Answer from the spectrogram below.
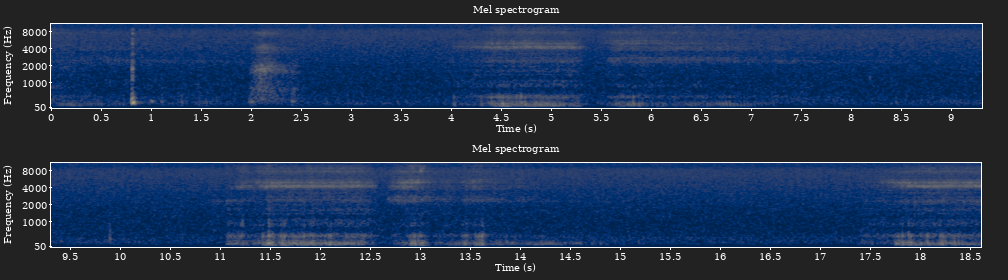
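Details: Sleeping pet snoring: soft, low rumbling snores in slow irregular bursts with long pauses between them; snoring.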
